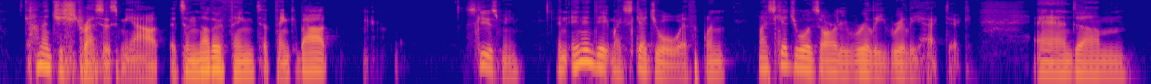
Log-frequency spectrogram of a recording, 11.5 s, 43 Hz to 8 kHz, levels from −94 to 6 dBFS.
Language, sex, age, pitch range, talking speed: English, male, 30-49, 90-120 Hz, 150 wpm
